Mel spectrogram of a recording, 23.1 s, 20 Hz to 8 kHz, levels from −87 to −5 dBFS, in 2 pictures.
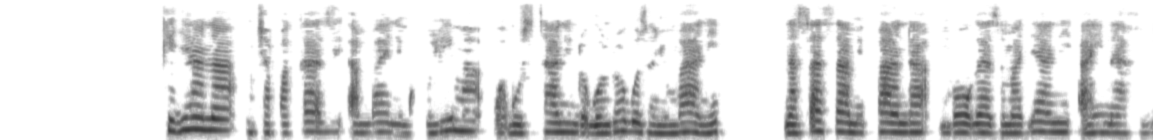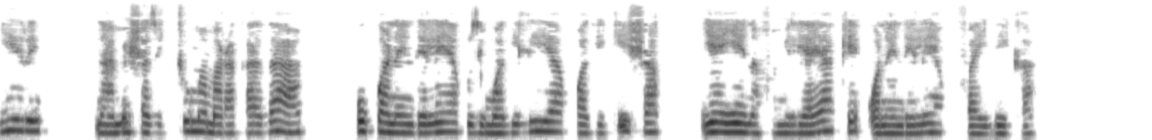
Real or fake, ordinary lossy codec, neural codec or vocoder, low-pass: real; MP3, 32 kbps; none; 7.2 kHz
